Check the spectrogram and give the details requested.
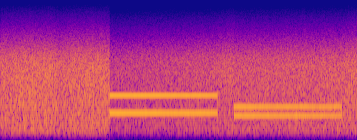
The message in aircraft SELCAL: JQ-HL

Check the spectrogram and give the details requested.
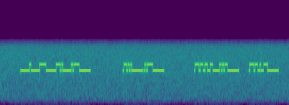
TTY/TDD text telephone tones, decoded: THERE IS A

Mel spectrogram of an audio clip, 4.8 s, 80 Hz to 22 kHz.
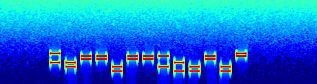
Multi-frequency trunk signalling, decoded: KP 30010082101 ST

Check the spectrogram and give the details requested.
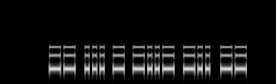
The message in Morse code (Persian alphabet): مستخدم

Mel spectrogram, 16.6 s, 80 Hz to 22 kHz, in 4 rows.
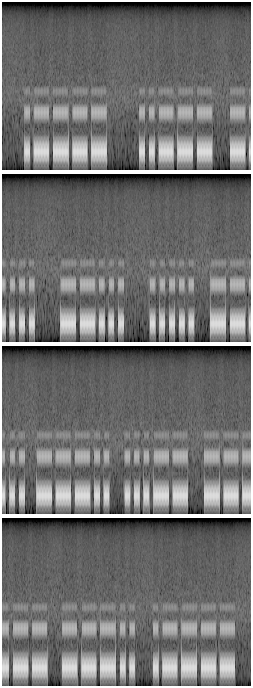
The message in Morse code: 1 26 7 5783081

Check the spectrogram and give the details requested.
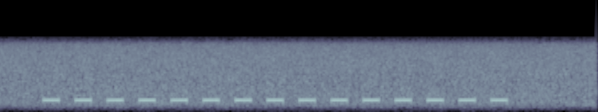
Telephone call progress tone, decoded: congestion tone

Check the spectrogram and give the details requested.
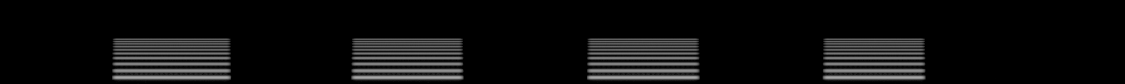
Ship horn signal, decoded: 4 short

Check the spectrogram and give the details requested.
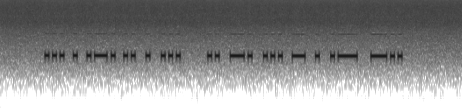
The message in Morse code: SERIES INSTEAD

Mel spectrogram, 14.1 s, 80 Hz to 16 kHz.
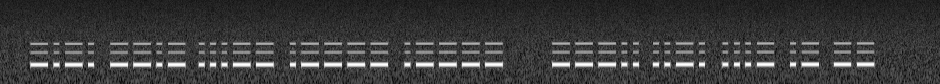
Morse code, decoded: CQ311 8FVAM

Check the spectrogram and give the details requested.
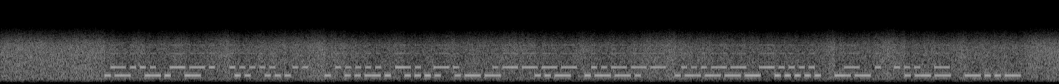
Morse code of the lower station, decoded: ANT IS EFHW UP 15M WX

